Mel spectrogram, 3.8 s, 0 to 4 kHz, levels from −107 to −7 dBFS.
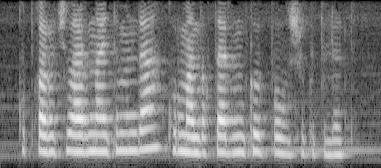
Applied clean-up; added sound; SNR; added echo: none; none; none; none.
